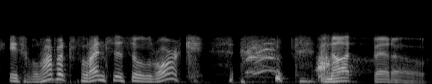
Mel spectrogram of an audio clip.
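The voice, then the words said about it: Put-on Irish accent. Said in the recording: “I'll usually put a little Irish twist on the accent.”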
